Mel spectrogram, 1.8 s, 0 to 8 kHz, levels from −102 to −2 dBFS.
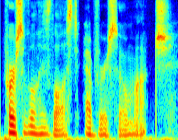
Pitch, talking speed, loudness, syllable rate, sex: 130 Hz, 200 wpm, -20 LUFS, 5.5 syllables/s, female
